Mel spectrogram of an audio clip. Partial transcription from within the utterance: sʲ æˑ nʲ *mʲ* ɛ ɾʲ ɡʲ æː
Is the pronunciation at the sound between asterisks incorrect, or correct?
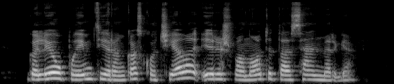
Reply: correct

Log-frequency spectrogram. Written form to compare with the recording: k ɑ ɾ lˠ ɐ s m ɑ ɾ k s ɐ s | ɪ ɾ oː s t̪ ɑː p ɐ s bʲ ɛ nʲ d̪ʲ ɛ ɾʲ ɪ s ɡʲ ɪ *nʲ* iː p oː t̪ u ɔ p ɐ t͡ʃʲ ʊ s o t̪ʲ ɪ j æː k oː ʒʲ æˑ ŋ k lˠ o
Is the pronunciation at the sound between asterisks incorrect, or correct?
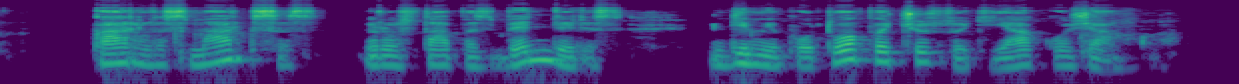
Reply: incorrect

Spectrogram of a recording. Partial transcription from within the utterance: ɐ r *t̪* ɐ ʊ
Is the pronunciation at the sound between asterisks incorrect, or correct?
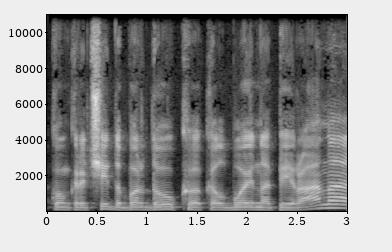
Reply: incorrect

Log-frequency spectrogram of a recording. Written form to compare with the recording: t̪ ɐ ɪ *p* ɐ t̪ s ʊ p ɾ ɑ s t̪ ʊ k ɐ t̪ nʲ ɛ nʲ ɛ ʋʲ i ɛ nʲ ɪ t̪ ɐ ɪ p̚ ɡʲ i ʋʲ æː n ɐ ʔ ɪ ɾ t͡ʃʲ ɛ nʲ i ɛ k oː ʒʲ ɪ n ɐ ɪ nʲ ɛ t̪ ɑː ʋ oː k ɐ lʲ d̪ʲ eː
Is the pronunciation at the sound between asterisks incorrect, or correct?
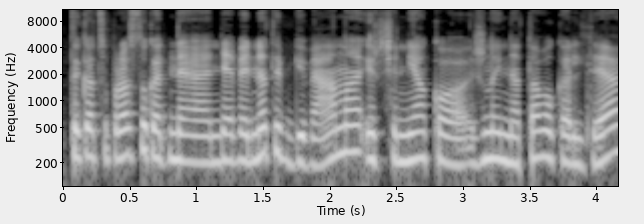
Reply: incorrect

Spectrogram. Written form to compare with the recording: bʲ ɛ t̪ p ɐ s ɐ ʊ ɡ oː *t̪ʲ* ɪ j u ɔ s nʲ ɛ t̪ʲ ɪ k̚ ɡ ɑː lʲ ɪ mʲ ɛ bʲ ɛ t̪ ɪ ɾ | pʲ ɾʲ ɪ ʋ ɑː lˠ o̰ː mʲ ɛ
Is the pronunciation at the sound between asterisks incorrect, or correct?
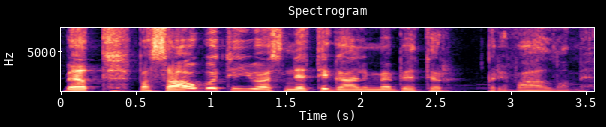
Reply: correct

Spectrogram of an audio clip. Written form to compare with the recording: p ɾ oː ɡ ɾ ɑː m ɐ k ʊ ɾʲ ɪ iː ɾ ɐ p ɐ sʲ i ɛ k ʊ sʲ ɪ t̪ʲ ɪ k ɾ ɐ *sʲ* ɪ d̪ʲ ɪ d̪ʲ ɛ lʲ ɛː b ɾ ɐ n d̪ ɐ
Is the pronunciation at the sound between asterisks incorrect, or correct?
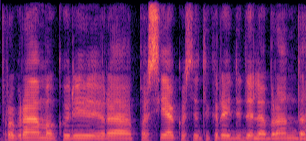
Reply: incorrect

